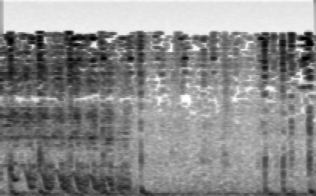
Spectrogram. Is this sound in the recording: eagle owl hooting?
no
